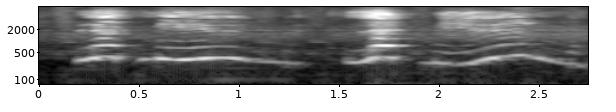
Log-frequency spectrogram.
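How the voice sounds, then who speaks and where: A put-on character voice is pitched extremely high. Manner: spooky.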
